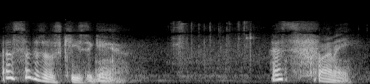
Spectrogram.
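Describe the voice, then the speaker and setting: A man acting an obliging small-town locksmith in a radio drama, husky and folksy in his chatty talk. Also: deep voice, wildly swooping pitch, a little slow, a little hiss or hum, exaggerated voice. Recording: dull, muffled old radio recording.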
